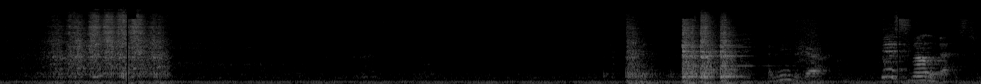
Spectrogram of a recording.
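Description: A spatula scrapes around the edges of a pot of risotto in short, raspy bursts separated by pauses, close and moderately loud, with a person talking in between strokes.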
